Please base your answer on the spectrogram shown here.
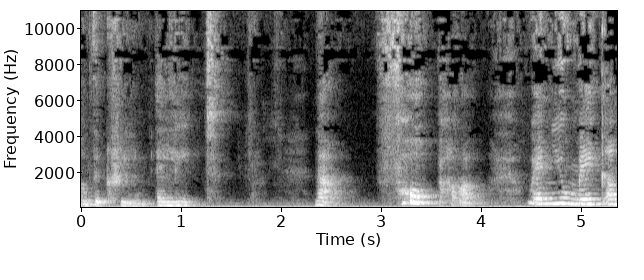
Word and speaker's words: faux: Faux. Not forks. Faux.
